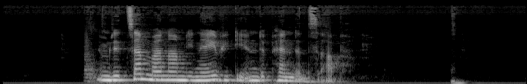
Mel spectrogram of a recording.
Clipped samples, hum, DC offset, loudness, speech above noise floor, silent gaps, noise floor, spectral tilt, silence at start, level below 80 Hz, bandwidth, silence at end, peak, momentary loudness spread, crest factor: under 0.1%; none; under 0.1%; -20 LUFS; 34 dB; none; -53 dBFS; -5.5 dB/octave; 0.85 s; -46 dBFS; 17 kHz; 0.65 s; -4 dBFS; 22 LU; 18 dB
